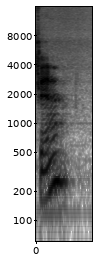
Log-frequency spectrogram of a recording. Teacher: where you have th produced as f in some Cockney accents. So like English thin would be pronounced fin.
